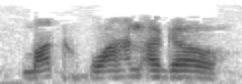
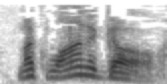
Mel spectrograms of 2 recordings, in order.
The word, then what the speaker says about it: Mukwonago: Our next call comes from Mukwonago, Wisconsin. I think I finally say that correctly. – Hey, good afternoon. Mukwonago. – Mukwonago. I always put the accent on the wrong syllable.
